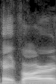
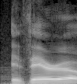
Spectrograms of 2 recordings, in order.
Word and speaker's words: Ivara: respond with it I I say ivara like ivara not Avera or rivera I say may Selleck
